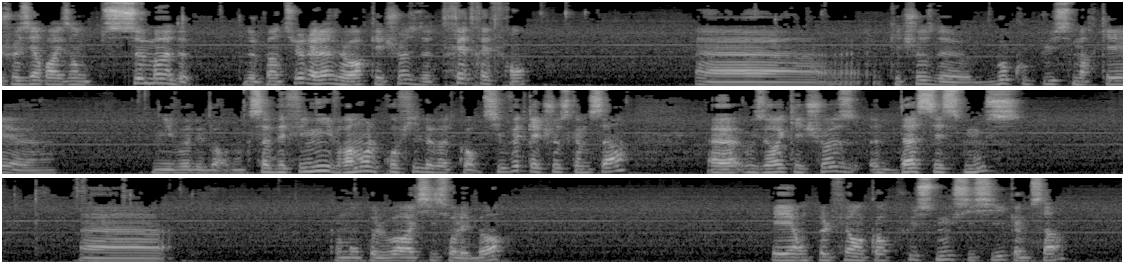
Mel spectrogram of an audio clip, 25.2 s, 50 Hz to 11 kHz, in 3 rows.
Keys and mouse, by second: 2.3 click, 4.7 f, 5.3-11.3 drag, 17.3-18.4 drag, 24.0-25.2 drag.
